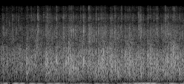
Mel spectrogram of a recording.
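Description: An audience on a music show claps for three performers, a dense, even wash of many hands with no pauses, sustained at a fairly loud level throughout. No one speaks.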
